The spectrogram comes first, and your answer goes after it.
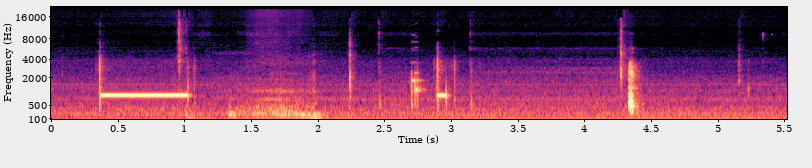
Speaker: And then we can just clear out the emergency.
